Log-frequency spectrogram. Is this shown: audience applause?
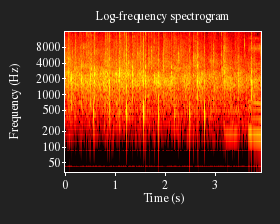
yes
